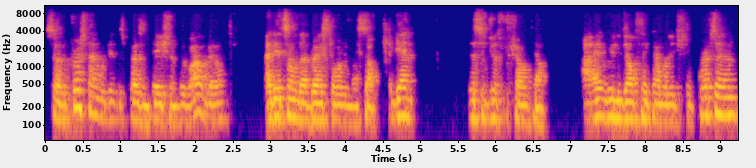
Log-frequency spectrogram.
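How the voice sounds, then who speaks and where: Rushing at a very fast pace, a man with a dark, mellow, somewhat breathy voice at medium pitch speaks with big swings in loudness. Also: ordinary pitch variation. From Bulgaria. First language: Bulgarian. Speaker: study abroad advisor. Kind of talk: workshop presentation. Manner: casual, with frequent fillers.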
